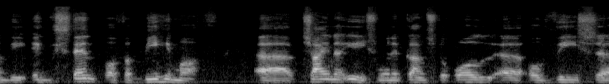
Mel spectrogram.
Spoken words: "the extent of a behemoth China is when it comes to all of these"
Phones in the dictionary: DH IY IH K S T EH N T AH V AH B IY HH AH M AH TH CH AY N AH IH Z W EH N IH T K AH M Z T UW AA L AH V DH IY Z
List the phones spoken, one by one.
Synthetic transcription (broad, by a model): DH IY IH K S T EH N T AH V AH B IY HH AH M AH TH CH AY N AH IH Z W EH N IH T K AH M S T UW AA L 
